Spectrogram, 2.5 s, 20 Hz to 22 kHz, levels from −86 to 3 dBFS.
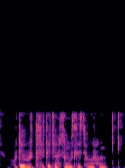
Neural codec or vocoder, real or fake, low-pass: none; real; 7.2 kHz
